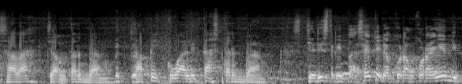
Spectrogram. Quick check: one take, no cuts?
no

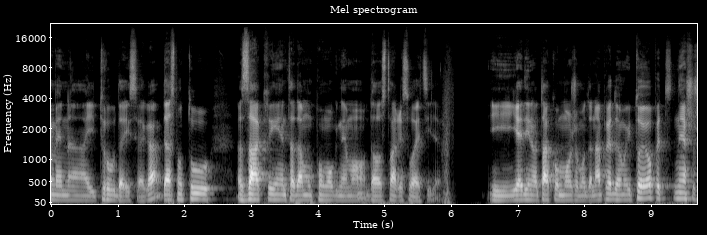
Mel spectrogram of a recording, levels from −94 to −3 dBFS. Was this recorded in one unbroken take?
no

